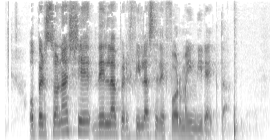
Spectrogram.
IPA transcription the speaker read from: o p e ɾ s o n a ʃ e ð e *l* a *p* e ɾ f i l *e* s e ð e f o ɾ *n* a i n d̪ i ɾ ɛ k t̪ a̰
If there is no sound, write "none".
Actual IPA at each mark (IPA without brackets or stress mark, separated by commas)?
l, p, a, m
